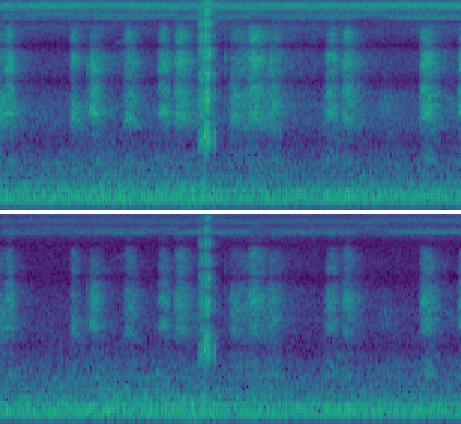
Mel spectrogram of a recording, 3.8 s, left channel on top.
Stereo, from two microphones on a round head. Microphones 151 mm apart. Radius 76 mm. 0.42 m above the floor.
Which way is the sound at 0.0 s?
65° left (ahead or behind).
